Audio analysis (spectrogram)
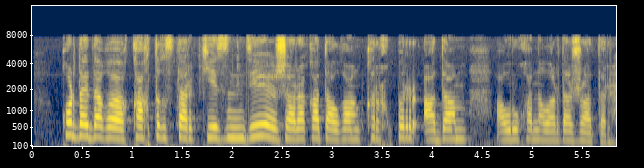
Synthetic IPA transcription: qʰo̞ɾd̪ɑjd̪ɑʁəqʰɑqt̪əʁəst̪ɑɾkʲʰe̞zɪnd̪e̞ʒɑɾɑqɑt̪ɑlˠʁɑɴqʰəɾəq̚pɪɾɑd̪ɑmɑwɾuχɑnɑlˠɑɾd̪ɑʒɑt̪əɾ

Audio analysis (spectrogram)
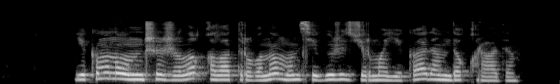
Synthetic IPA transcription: je̞kʲɪməɴwo̞nənʃəʒəlˠəqʰɑlˠɑt̪ʰʊɾʁənəməɴse̞ɡʲɪzʒʏzʒijəɾmɑje̞kʲɪɑd̪ɑmd̪əqʰʊɾɑd̪ə

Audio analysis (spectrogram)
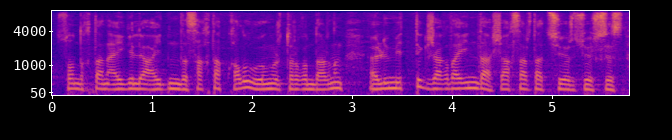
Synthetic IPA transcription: so̞nd̪əqt̪ɑnæjɡʲeleɑjd̪ənd̪əsɑqt̪ɑp̚qʰɑlˠuwɵŋɪɾt̪ʰʊɾʁənd̪ɑɾnəɴ | æle̞wme̞t̪ːɪkʒɑʁd̪ɑjənd̪ɑʒ̥ɑqsəɑɾt̪ɑt̪ʰʏ̥se̞ɾɪsɵzsɪz̥

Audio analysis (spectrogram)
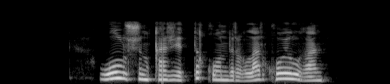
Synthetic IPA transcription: wo̞lˠʏʃɪɴqʰɑʒe̞t̪ːɪqʰo̞nd̪əɾʁəlˠɑɾqʰo̞jəlˠʁɑn

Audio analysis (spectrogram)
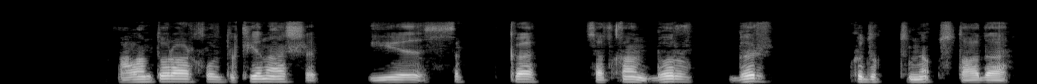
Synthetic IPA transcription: ʁɑlˠɑnt̪oɾɑɾqəlˠəd̪ʏkʲʰe̞nɑʃəp̚ | jesɪp | kʲɪ | sɑt̪qʰɑnbʊɾ | bɪɾ | kʲʰʏd̪ɪk̚t̪ʰɪnɪʔʊ̥st̪ɑd̪ə

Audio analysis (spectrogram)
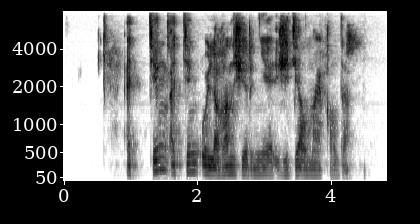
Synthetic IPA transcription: æt̪ːe̞ŋæt̪ːe̞ŋwo̞jlˠɑʁɑnʒe̞ɾɪne̞ʒe̞t̪e̞ɑlˠmɑjqʰɑ̰lˠd̪ə̰

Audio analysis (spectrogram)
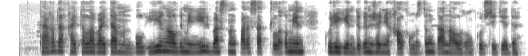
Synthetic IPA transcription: t̪ʰɑʁəd̪ɑqʰɑjt̪ɑlˠɑpɑjt̪ɑmənbʊlˠje̞ŋɑlˠd̪əme̞ne̞lbɑsənəɴpʰɑɾɑsɑt̪ːəlˠəʁəme̞ŋkʲʰɵɾe̞ɡʲe̞nd̪ɪɡʲɪnʒæne̞χɑlˠqəməzd̪əɴd̪ɑnɑlˠəʁəŋkʲʰɵɾse̞t̪e̞d̪ɪ

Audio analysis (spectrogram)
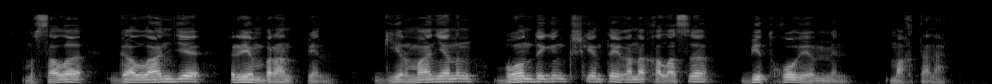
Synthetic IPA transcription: məsɑlˠə | ɡalˠːanʲd̪ʲija | ɾe̞mbrant̪̚pe̞̰n | ɡʲe̞rmanʲijanəɴbo̞nd̪e̞ɡʲe̞ŋkʲʰɪ̥ʃkʲe̞nt̪ɑjʁɑnɑqʰɑlˠɑsə | bet̪χo̞venme̞̰n | mɑ̰qt̪ɑ̰nɑ̰d̪̥

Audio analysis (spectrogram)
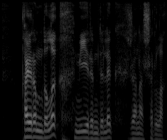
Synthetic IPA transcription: qʰɑjɾəmd̪əlˠəqmejɾɪmd̪ɪlɪkʒɑnɑʃəɾlˠə̰q

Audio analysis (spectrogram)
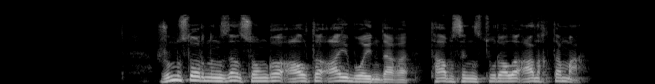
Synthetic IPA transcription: ʒʊməswo̞ɾənəɴəzd̪ɑnso̞ɴʁəʔɑlˠt̪əʔɑjbo̞jənd̪ɑʁət̪ʰɑbəsəɴəzt̪ʰuɾɑlˠəʔɑnəqt̪ɑmɑ̰

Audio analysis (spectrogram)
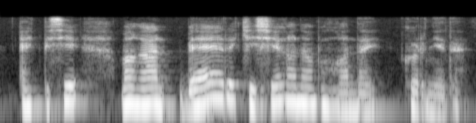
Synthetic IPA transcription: æjt̪̚pe̞se̞mɑʁɑnbæɾɪkʲʰe̞ʃe̞ʁɑnɑbo̞lˠʁɑnd̪ɑjkʲʰɵɾɪne̞d̪ɪ

